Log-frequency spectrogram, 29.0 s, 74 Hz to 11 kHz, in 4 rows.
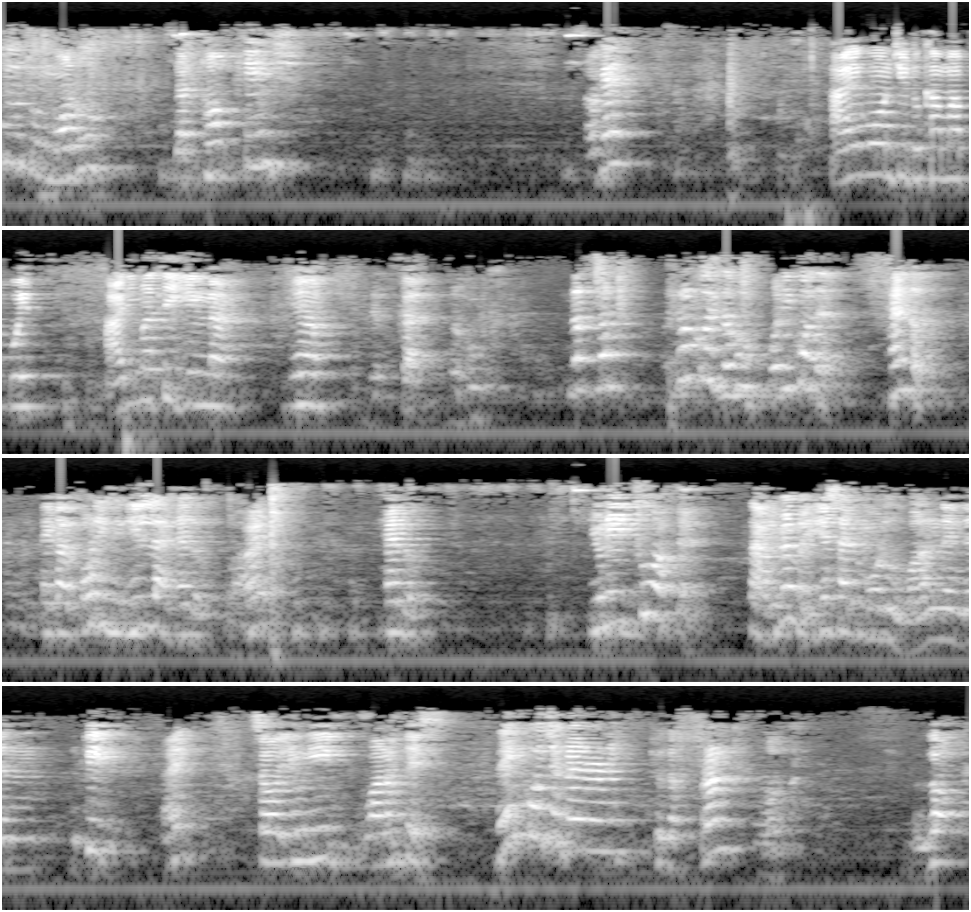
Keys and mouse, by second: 6.5 middle click.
